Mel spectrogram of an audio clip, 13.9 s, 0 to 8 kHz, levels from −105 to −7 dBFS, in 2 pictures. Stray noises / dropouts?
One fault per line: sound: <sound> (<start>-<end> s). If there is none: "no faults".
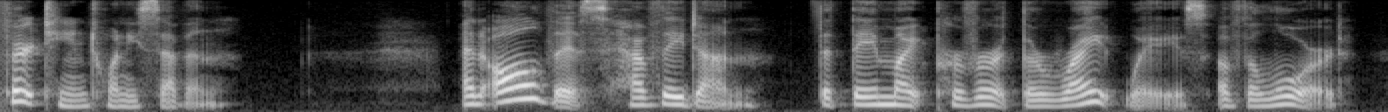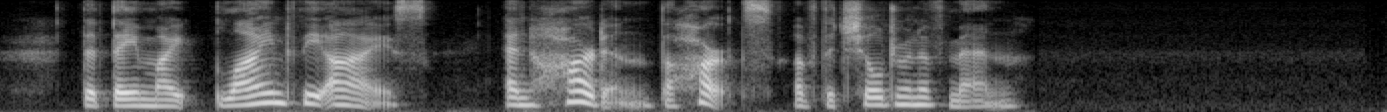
no faults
